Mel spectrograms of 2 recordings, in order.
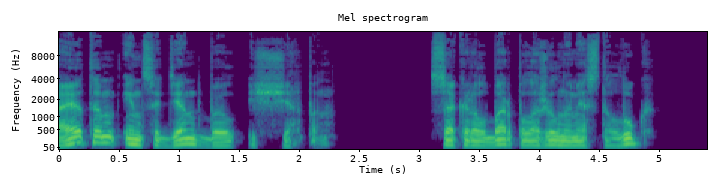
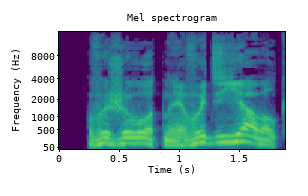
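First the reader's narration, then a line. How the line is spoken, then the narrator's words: Shouting. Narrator (Russian): кричала она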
